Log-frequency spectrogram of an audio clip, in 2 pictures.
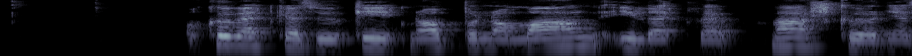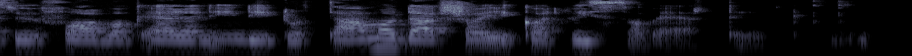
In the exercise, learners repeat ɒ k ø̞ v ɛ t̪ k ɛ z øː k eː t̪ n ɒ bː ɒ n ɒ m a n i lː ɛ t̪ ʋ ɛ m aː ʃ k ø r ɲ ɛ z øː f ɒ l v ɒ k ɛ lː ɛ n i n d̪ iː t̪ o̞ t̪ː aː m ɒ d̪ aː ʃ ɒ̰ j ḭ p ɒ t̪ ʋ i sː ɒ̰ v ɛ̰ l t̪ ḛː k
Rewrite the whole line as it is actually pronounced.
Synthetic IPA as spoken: ɒ k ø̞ v ɛ t̪ k ɛ z øː k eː t̪ n ɒ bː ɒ n ɒ m a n i lː ɛ t̪ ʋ ɛ m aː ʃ k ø r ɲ ɛ z øː f ɒ l v ɒ k ɛ lː ɛ n i n d̪ iː t̪ o̞ t̪ː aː m ɒ d̪ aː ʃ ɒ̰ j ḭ k ɒ t̪ ʋ i sː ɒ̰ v ɛ̰ r t̪ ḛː k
